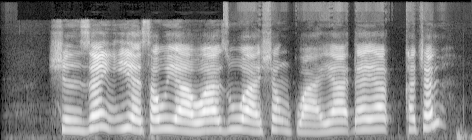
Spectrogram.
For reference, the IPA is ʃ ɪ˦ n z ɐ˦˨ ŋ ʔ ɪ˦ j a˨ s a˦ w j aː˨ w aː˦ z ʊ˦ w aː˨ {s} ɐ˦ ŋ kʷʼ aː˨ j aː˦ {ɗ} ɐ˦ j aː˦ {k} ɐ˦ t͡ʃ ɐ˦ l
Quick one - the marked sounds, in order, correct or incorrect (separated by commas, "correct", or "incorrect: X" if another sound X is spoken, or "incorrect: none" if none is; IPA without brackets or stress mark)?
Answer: incorrect: ʃ, correct, correct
